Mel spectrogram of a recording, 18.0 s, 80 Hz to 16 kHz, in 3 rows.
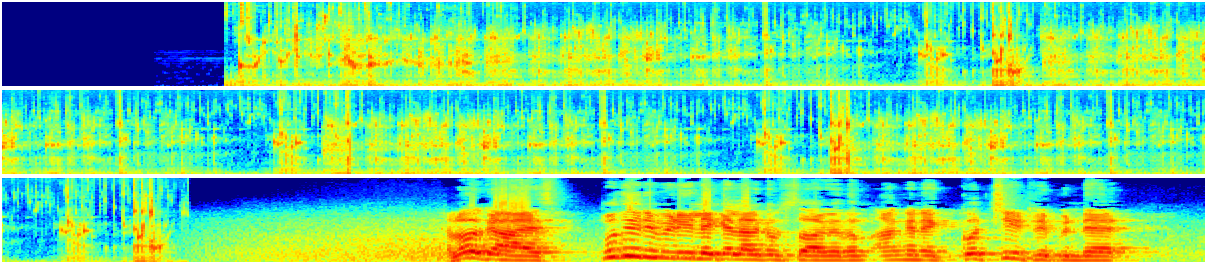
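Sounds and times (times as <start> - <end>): ice clinking in glass: 1.2 - 13.0
liquor pouring over ice: 1.2 - 13.0.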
